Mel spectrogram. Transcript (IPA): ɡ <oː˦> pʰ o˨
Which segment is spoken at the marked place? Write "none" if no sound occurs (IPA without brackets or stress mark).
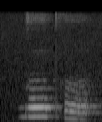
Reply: oː˦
